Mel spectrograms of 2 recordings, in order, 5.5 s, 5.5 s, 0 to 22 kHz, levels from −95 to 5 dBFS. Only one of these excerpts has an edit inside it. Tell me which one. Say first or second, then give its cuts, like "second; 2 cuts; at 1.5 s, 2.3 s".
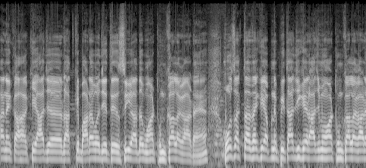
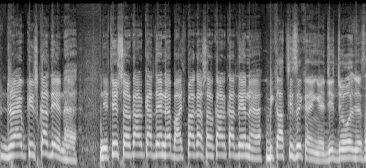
second; 1 cut; at 4.0 s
